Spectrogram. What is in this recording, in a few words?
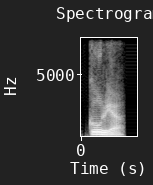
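"courier", Indian English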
